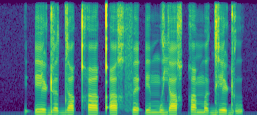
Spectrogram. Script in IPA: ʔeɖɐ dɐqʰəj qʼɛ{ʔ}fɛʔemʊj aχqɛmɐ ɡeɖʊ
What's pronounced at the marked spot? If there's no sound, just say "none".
χ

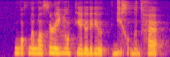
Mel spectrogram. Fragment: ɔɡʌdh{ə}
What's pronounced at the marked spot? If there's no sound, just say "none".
æ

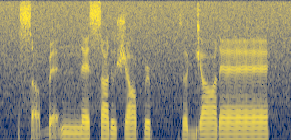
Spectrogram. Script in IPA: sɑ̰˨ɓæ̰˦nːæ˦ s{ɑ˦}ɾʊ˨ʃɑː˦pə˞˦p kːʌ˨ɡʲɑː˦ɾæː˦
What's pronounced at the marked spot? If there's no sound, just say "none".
ɑ˦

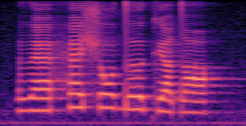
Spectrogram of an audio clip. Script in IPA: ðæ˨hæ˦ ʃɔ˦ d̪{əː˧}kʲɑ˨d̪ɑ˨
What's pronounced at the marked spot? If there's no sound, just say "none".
əː˧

